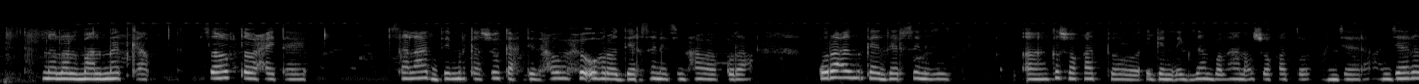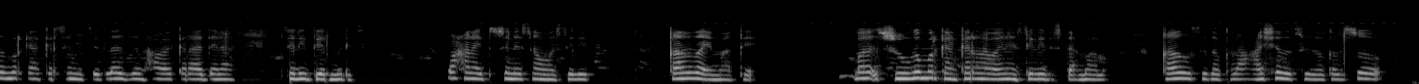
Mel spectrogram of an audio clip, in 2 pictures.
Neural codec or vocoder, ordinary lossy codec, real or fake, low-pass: none; none; real; 7.2 kHz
